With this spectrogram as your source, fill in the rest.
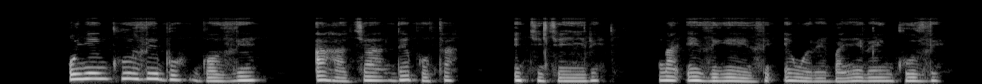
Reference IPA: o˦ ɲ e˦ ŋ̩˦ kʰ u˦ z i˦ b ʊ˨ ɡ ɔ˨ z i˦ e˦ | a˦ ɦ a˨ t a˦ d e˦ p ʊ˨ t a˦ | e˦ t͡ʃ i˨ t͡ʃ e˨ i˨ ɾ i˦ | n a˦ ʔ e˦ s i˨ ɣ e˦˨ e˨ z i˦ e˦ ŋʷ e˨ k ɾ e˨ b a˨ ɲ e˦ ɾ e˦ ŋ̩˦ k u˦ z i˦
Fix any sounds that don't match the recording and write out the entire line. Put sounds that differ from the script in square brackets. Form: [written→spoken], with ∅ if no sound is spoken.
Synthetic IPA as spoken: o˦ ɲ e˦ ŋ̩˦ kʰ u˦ z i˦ b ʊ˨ ɡ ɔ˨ z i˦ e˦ | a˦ ɦ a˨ [t→t͡ʃ] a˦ d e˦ p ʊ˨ t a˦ | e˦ t͡ʃ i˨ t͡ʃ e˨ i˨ ɾ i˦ | n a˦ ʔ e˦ [s→z] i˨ ɣ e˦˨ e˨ z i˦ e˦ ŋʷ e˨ [k→∅] ɾ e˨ b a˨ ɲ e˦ ɾ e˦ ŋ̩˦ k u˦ z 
